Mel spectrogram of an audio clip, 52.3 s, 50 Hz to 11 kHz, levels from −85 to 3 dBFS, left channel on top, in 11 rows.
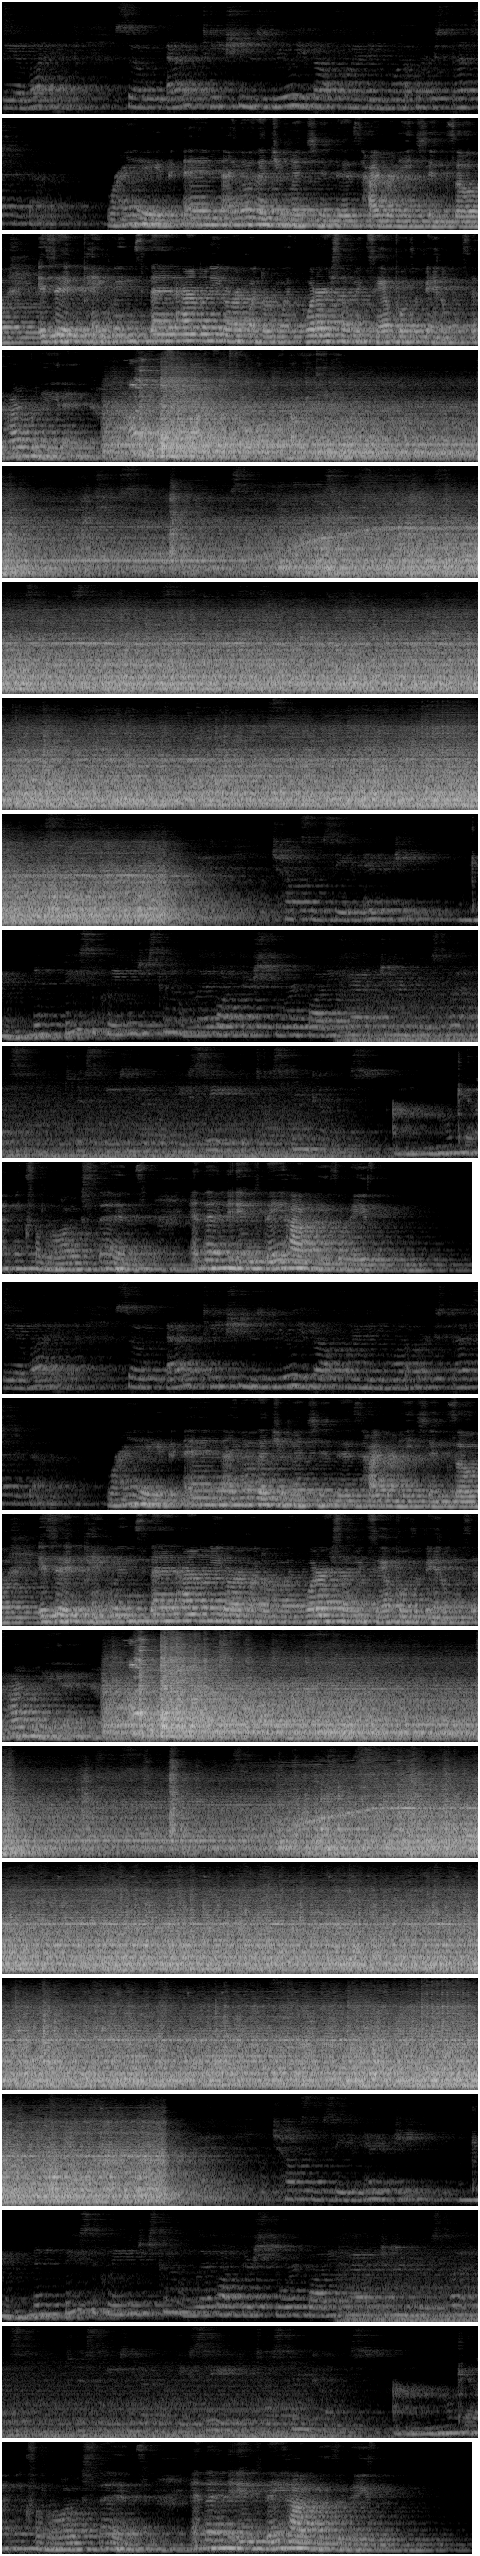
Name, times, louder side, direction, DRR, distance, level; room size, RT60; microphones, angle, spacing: voice 1, 0.0-5.3 19.0-27.2 28.0-31.4 31.7-37.6 38.4-46.5, equal, 15° left, -7 dB, 3.1 m, -48 dB
voice 2, 5.8-17.9 27.5-27.9 37.9-38.4 46.7-51.3, left 1 dB, 40° left, -2 dB, 5.5 m, -34 dB
sound 1, 15.3-35.0, right 2 dB, 45° right, 1.1 m, -27 dB
sound 2, 41.4-45.9, equal, 10° right, 4.1 m, -46 dB
22.5 x 17.5 x 6.9 m, 2.1 s
head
